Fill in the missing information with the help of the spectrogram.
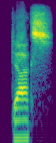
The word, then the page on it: dux: American English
